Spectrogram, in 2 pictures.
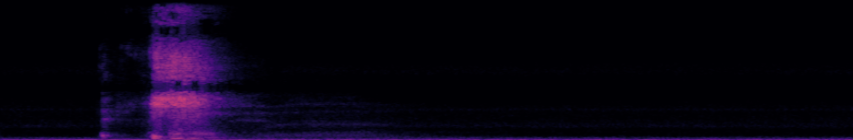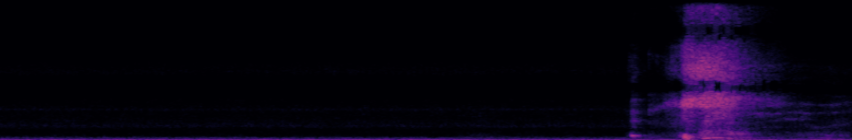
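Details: Sneezing from allergies (hay fever), with no fever: two forceful sneezes several seconds apart in a quiet room, part of a relentless repeated sneezing bout.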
